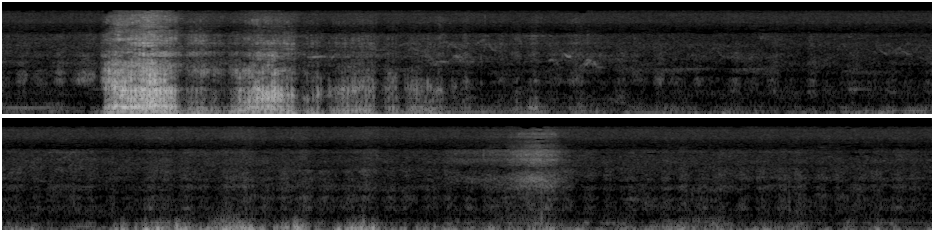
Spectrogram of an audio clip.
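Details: Three dogs, a Lab, a husky-shepherd mix and a dachshund, in a rough tussle at home: two loud, harsh growling barks close together near the start, then a lull and a stretch of low, rumbling growls and scuffling.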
